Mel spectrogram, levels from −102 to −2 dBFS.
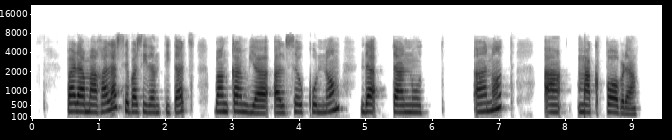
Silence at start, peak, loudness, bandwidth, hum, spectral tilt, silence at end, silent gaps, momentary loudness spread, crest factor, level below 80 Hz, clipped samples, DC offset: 0.55 s; -2 dBFS; -16 LUFS; 7.6 kHz; none; -4.5 dB/octave; 0.4 s; 2.66-2.73 s, 4.87-4.93 s, 5.35-5.41 s, 5.98-6.13 s, 6.20-6.62 s, 7.55-7.68 s, 8.12-8.18 s; 9 LU; 16 dB; -62 dBFS; under 0.1%; under 0.1%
